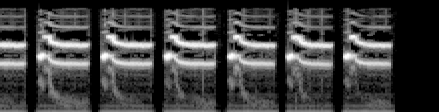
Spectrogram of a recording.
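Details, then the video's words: Linnet in clean 'pardillo limpio' silvestrismo song: six slurred whistles, each rising briefly then held and dropping, spaced about half a second apart over a faint low electrical hum. "PARDILLO LIMPIO"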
